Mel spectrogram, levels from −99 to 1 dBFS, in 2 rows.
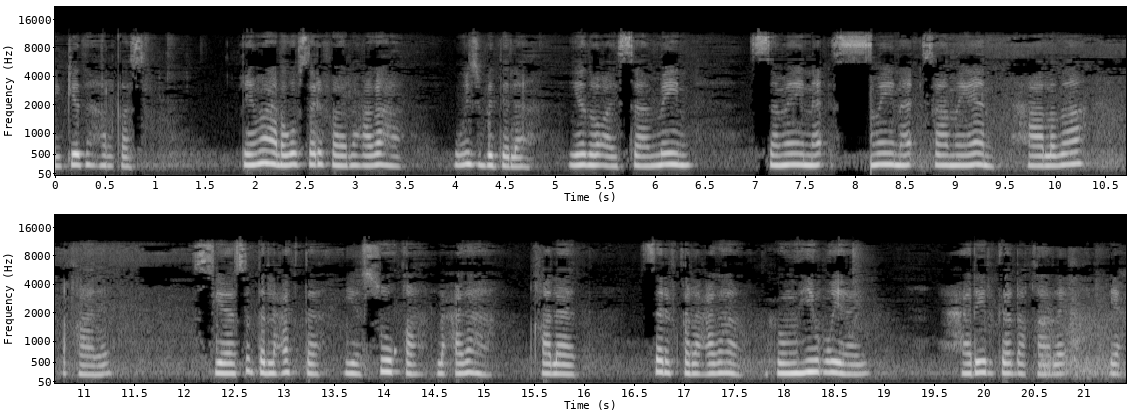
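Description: Speech here, and the whole thing has that smeared, doubly processed texture: nothing above 12.8 kHz, plus a mix of swirly, watery artefacts that sounds like transcoding between lossy codecs. It's likely a low-rate MP3 re-encoded to HE-AAC, with the second codec stacking its own artefacts on the first's. Then at 7.92 to 8.16 s there's a system hang loop: one 40 ms slice repeats six times, giving a rough 25 Hz stutter-buzz, and roughly 200 ms of real audio goes missing underneath it.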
